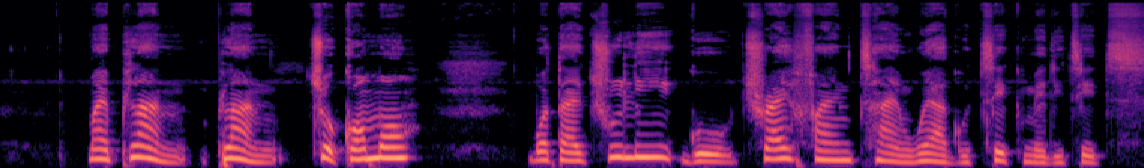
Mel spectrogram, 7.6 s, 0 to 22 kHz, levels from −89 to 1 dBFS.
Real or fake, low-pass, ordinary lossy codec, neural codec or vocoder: real; none; none; none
